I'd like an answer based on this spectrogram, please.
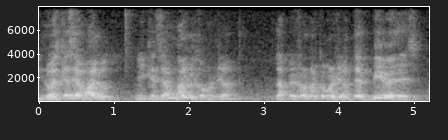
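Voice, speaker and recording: Audible room echo and noticeable background noise surround a man whose intonation stays fairly even. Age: 80s+. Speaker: horse breeder and association veteran. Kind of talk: casual conversation. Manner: halting, repeats words.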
